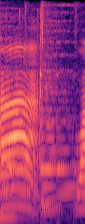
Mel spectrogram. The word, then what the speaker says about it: ไหว้: อักษร ต่ำ ค่ะ เช่น คำ ว่า ไหว้ อ่าน ว่า ไหว้ คำ ว่า หมอน อ่าน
